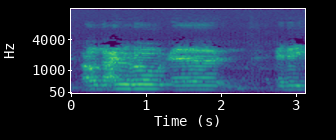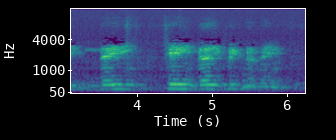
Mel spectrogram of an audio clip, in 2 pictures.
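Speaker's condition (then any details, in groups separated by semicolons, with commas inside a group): Mild cerebral palsy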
